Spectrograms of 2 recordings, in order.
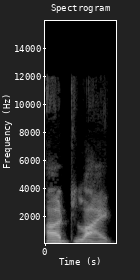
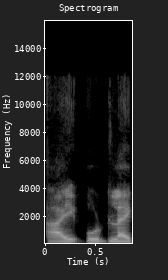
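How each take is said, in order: First: 'I would' is shortened into one syllable. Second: 'I would' is said as two full words. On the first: "আই উড কে আপনি সংক্ষিপ্ত করে ফেলবেন" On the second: "আই উড like না বলে"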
